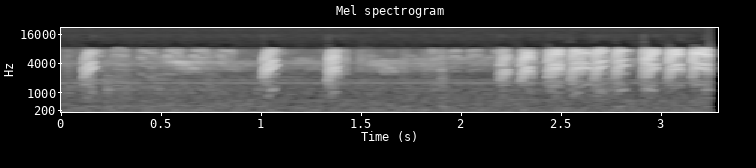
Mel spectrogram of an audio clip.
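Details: Great tit (Kohlmeise) brood of fledglings at a feeding basket, late May 2022, begging with sharp, high chirps: a few scattered notes build into a rapid run of about eight per second, with faint background hiss.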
